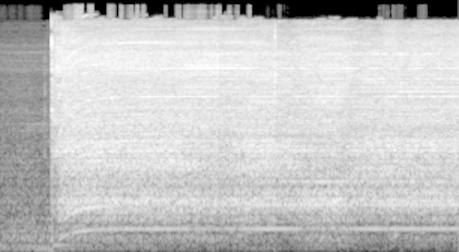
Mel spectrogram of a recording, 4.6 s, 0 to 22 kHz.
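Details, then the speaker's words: Ryobi TR-31 router after repair (the bad, slid-down bearing keeper likely caused make-and-break brush contact) with top back on, shaken during test: spins up within half a second to a steady high whine, no crackle or dropouts; running smoothly. "sounds good now the reason I was shaking it is it makes sense when the bearing of keeper in this case was bad"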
